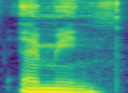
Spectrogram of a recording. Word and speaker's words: Amine: at all, and it's high-profile names: Evander or Amine Harit. Amine Harit or Amina Harit? Emin. Both. He's Moroccan, right? Emin, I think. Oh yeah, that's how you pronounce.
